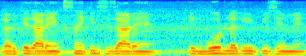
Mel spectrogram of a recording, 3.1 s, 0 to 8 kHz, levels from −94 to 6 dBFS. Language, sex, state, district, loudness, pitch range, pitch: Hindi, male, Bihar, Supaul, -18 LUFS, 135-150 Hz, 140 Hz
